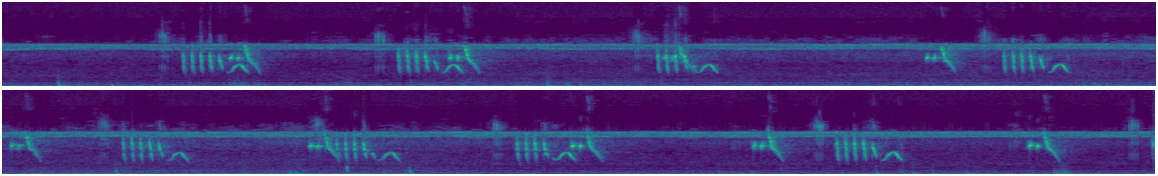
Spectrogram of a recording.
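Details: Flowerpecker song played as a lure: short, sharp, high chips and quick downslurred notes in small bursts, repeated every second or so, with a steady high hiss and low background rumble.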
